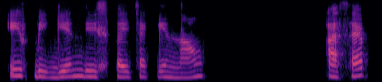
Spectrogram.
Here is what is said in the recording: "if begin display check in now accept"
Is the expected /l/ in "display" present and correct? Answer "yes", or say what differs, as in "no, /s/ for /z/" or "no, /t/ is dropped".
no, /l/ is dropped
